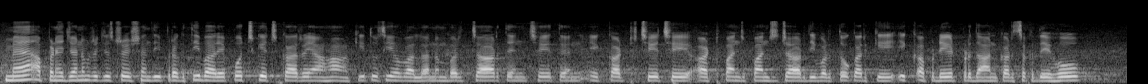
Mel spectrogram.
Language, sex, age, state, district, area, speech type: Punjabi, male, 18-30, Punjab, Firozpur, rural, read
